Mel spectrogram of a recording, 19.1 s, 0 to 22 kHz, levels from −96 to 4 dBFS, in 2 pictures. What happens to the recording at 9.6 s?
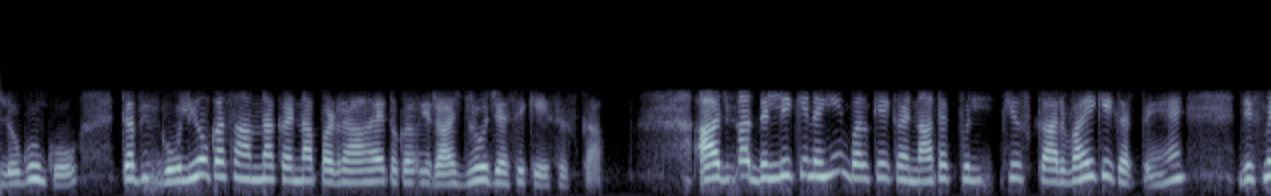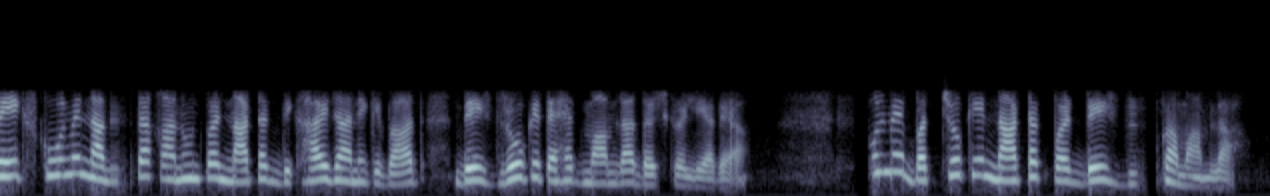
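Nothing goes wrong at 9.6 s; the speech carries on intact there, with only the band-limited sound of the AMR narrowband mobile codec working normally.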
